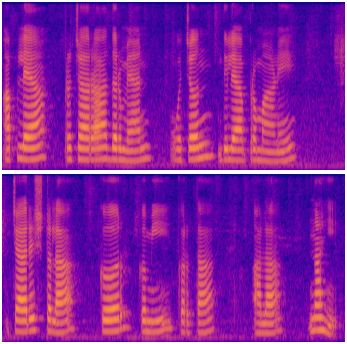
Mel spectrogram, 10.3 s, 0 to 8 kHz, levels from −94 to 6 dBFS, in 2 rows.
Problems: constant background noise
